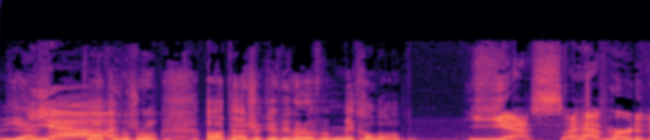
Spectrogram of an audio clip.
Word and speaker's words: Michelob: where this is from Mika lobe or pronounced Michelob Michelob will he know where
